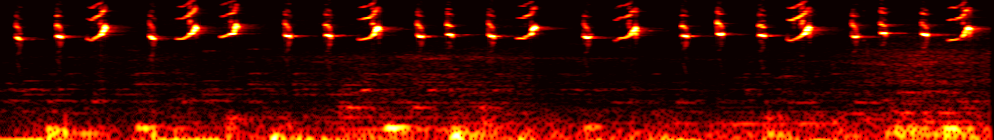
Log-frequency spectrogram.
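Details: Madura long-tailed shrike in training: a steady series of sharp, high, downward-sweeping notes, often in pairs, repeated through the whole stretch at a regular pace over faint low hum.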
